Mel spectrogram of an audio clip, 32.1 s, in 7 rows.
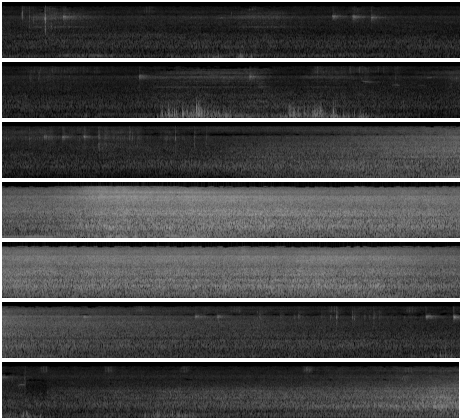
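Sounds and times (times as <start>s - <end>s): rushing air: 6.0s - 8.4s, 11.1s - 28.0s
train passing at speed: 11.1s - 32.0s.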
